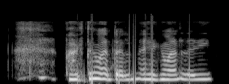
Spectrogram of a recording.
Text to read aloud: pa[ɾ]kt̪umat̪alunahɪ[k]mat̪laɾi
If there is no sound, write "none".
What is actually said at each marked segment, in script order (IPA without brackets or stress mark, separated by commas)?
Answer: none, k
